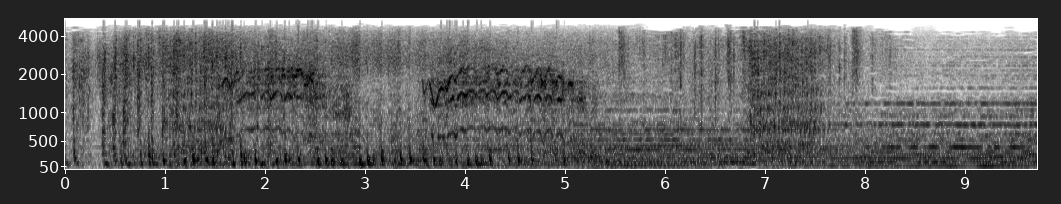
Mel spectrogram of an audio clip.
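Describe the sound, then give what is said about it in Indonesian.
A horse whinnies loudly while hooves clip-clop steadily as riders head toward the palace of Kadipaten Terung. The rhythmic footfalls continue throughout, with a second neigh partway through and no talking. “Mereka langsung mengarahkan kuda menuju istana Kadipaten.”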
